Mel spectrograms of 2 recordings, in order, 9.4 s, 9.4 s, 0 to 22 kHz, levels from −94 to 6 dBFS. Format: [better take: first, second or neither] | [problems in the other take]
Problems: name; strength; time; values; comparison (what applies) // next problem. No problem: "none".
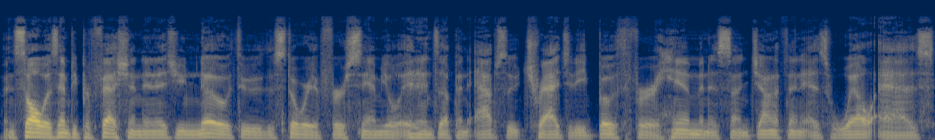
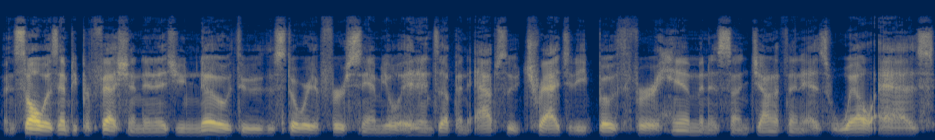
first | thin; very; fading below 350 Hz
